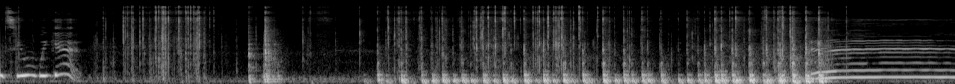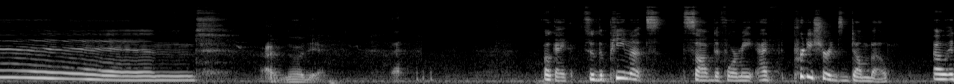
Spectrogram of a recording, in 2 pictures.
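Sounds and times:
foil pouch crinkling: 0.0s - 8.0s
woman humming hmm: 8.2s - 11.7s.

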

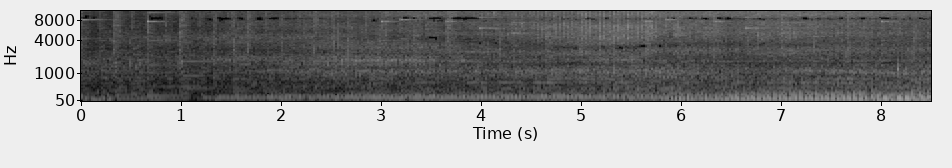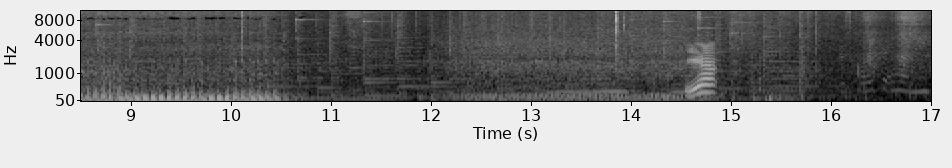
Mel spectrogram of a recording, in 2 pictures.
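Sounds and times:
background music with held notes: 0.0s - 17.0s
snowmobile engine throbbing: 1.6s - 10.6s.

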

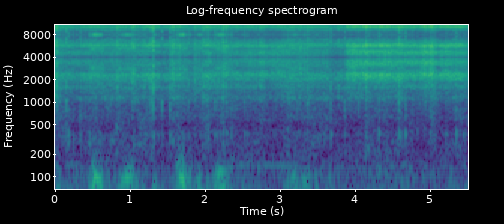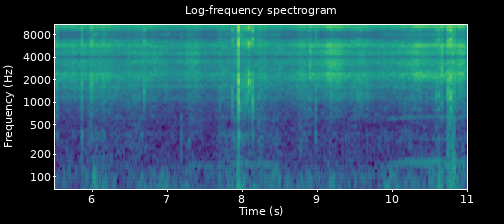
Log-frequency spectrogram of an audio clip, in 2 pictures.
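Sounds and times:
water and wind rumble: 0.0s - 11.0s.

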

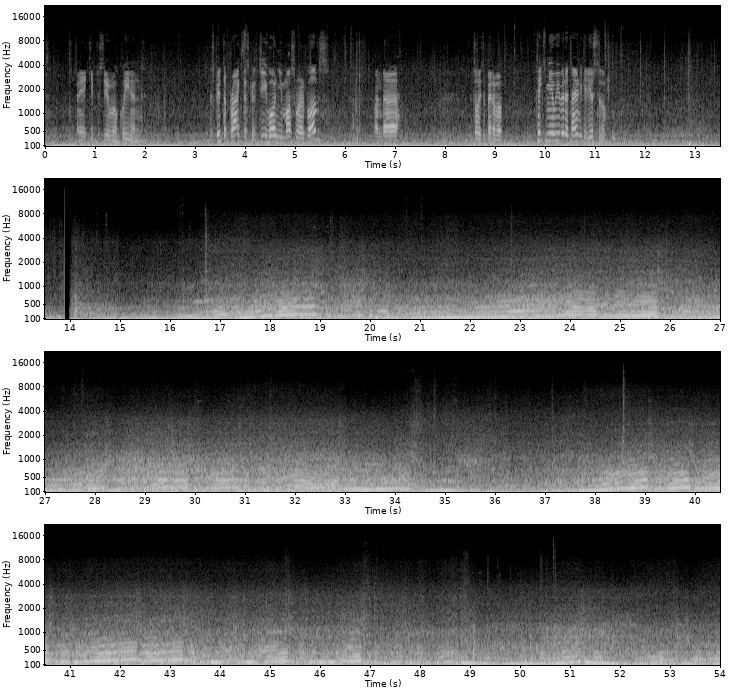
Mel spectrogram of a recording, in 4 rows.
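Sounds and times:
car engine revving: 0.0s - 11.5s, 13.1s - 54.0s.

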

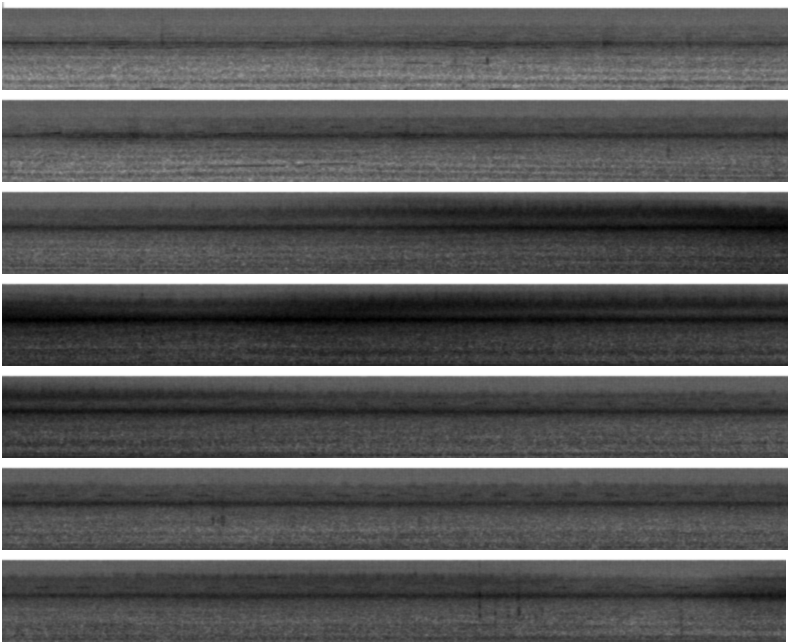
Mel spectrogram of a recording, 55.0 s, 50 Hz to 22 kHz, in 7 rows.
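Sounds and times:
propeller airplane droning: 0.0s - 55.0s.

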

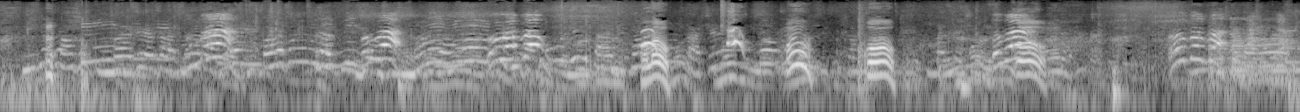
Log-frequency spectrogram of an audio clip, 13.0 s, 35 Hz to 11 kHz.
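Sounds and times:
children talking and calling out: 0.0s - 13.0s.

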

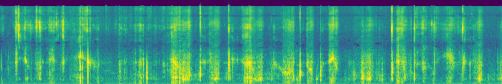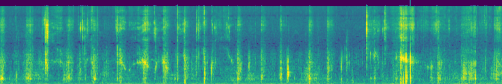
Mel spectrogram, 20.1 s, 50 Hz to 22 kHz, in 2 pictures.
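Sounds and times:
crunchy chewing: 0.0s - 20.0s.

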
